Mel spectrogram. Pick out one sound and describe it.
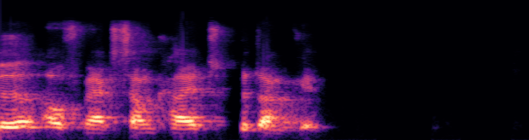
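An older man speaks briefly and calmly over an online call.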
